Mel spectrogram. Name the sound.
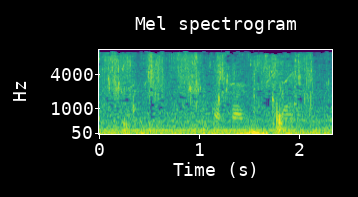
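water poured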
